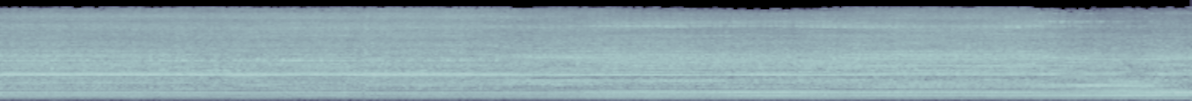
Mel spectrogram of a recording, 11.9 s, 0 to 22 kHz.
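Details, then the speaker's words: Snapper rear-engine mower, believed 1988, after a new starter, warm: a loud, steady single-cylinder drone holding even speed with no surging, knocking or misfires; it runs fine. "but yeah it runs good I'll crank it up it is warm right now but for some reason you still have to choke it to start it"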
